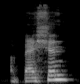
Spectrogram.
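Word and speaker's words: passion: अब वो कह रहा है कि एस के बाद अगर आई ओ एन आ जाए आई ओ एन आ जाए या फिर आई ए आ जाए क्या आ जाए आई ए तो फिर भी शीन की आवाज आती है कैसे ये देखें सेशन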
